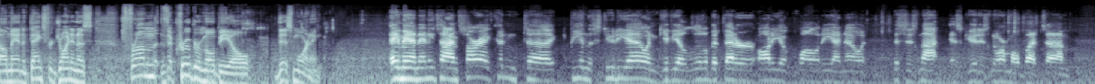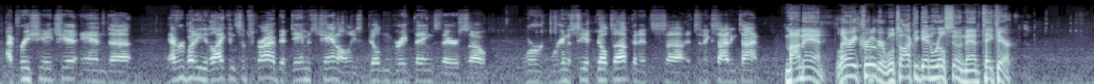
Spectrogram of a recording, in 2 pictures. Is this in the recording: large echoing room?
no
